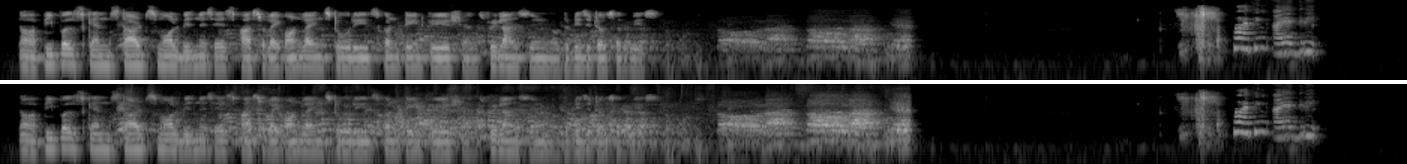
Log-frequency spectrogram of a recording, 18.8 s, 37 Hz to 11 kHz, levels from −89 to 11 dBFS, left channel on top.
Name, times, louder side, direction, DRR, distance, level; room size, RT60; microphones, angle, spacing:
voice 1, 0.3-8.8 15.7-16.3, left 7 dB, 70° left, 0.5 m, -35 dB
sound 1, 1.2-12.2, right 8 dB, 90° right, 0.3 m, -41 dB
voice 2, 16.4-17.5, equal, 10° left, 0.8 m, -39 dB
7.3 x 5.4 x 3.7 m
head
